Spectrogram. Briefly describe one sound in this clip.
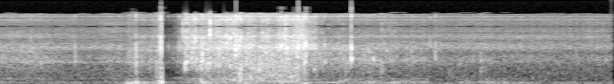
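Water splashes loudly against a kayak.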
